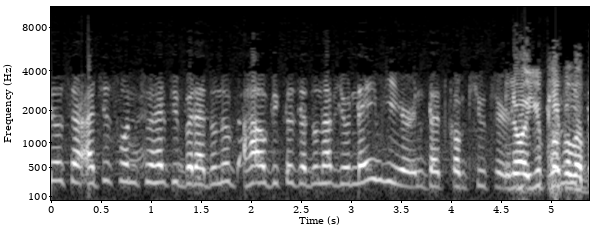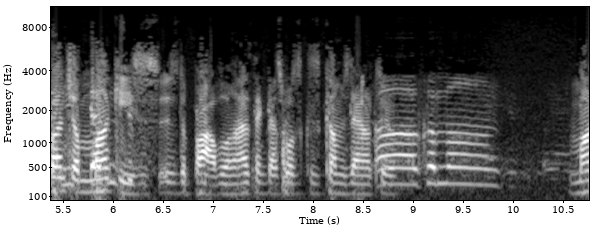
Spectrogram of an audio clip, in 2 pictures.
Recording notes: Prank Phone Calls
